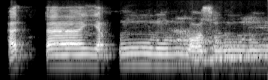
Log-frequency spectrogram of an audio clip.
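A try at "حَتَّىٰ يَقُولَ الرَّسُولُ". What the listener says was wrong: Awas, hati-hati. Yaqula, bukan yaqulu tapi yaqula. Hatta yaqular rasul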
